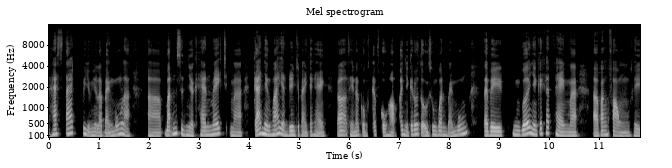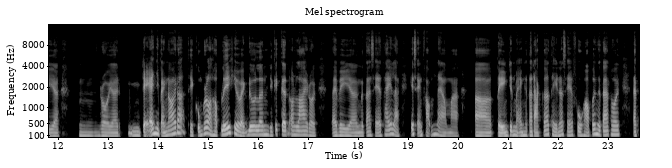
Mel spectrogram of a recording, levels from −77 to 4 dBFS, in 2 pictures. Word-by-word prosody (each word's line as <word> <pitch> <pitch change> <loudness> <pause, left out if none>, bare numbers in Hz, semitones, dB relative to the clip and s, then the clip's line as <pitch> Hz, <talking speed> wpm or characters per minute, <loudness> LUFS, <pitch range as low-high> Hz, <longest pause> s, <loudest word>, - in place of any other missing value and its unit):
hashtag, 160 +4 +1 0.2
ví 170 -3 +1
dụ 120 - -2
như 115 - -1
là 105 -3 0
bạn 105 +3 -2
muốn 155 +5 +1
là, 130 -10 0 0.3
ờ, 100 -1 -1
bánh 165 +7 +3
sinh 155 -7 -2
nhật 120 -4 0
handmade 135 +5 +2 0.2
mà 105 -3 -2 0.2
cá 140 - +7
nhân 155 -6 +5
hóa 145 +5 +4
dành 155 -10 +2
riêng 130 +1 +2
cho - - -4
bạn 105 +2 -3
chẳng 125 +3 -5
hạn, 100 -4 -1 0.2
đó, 130 -1 +2
thì 120 -4 -2
nó 125 +3 -1
cũng 115 -2 -3
sẽ 130 - -3
phù 110 0 0
hợp 100 -3 0
với 145 - -1
những 125 -2 -2
cái 145 - 0
đối 155 +1 +2
tượng 105 - 0
xung 135 +2 -3
quanh 125 -2 0
bạn 105 +5 -2
muốn. 165 +8 +1 0.3
Tại 120 0 +4
vì, 120 -1 +4 0.2
ừm, 135 -2 -1
với 160 +6 +5
những 150 -5 +2
cái 170 - 0
khách 185 +1 -2
hàng 115 -6 +2
mà, 110 -1 +1 0.3
ờ, 105 0 +3
văn 135 +3 0
phòng 105 -1 0
thì 105 -3 -1
ờ, 100 -1 0 0.4
ừm, 105 -1 -6
rồi, 105 -1 -1
ờ, 100 0 0 0.2
ừm, 120 0 -2
trẻ - - +6
như 175 - +5
bạn 105 +3 +1
nói 160 +6 +3
đó 200 - +3
thì 115 - -2
cũng 120 +4 -4
rất 180 - +4
là 175 - +4
hợp 120 -1 -1
lý 155 +8 +6
khi 165 - +5
mà 130 - +4
bạn 105 +2 +1
đưa 135 +1 +4
lên 140 0 +2
những 120 -2 -4
cái 150 - -3
kênh 130 -2 +3
online 130 -1 0
rồi, 110 -4 -1 0.3
tại 110 +1 0
vì, 110 -1 0
ờ, 105 0 -1
người 105 0 -3
ta 115 +3 -2
sẽ 110 -2 -2
thấy 140 +6 -1
là 145 -10 -1 0.2
cái 155 - 0
sản 130 -4 -2
phẩm 150 +1 -3
nào 105 -7 -2
mà, 100 -1 -5 0.3
ờ, 105 -1 +2
tiện 105 0 +4
trên 130 +2 0
mạng 110 -3 0
người 120 - -2
ta 120 - +1
đặt 105 -2 +1
á 145 +2 +1
thì 120 -5 -1
nó 130 +4 0
sẽ 125 -2 -3
phù 120 -3 -2
hợp 110 -3 0
với 155 - +3
người 145 -4 +3
ta 130 0 +2
thôi. 145 +1 0 0.3
Đặc 115 0 0
125 Hz, 275 wpm, -24 LUFS, 110-140 Hz, 0.4 s, cá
